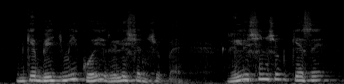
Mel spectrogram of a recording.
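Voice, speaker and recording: Audible room echo surrounds a man speaking at a high pitch. His tone is dark and mellow. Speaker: Excel data analysis tutor. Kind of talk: tutorial. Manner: halting, many filler sounds.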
